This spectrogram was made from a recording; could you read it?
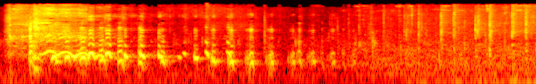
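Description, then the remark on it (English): Horse hooves clip-clop past at a brisk, steady rhythm as the horse nearly runs a person down. The hooves are loud at first, then grow fainter as the animal moves away. “Hey, you get out of the way! That horse near killed me.”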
